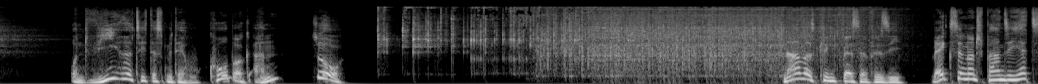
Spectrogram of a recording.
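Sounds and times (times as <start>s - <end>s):
speech: 0.7s - 3.5s, 7.8s - 10.3s
coins dropping into a piggy bank: 3.8s - 9.1s.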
